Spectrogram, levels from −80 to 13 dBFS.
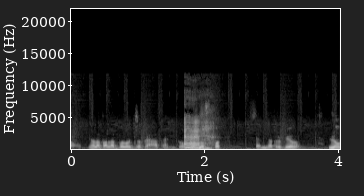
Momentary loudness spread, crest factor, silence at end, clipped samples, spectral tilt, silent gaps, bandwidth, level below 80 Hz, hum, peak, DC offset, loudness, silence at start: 16 LU; 20 dB; 0 s; under 0.1%; -6 dB/octave; none; 12 kHz; -52 dBFS; none; -2 dBFS; under 0.1%; -21 LUFS; 0 s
